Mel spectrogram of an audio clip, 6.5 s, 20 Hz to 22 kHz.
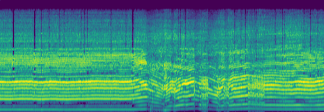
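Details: Vintage chainsaw, unknown when last run, chain a little dull, cutting a 14-inch piece of wood: strong, steady two-stroke buzz that bogs and recovers as it bites in; runs cleanly and pulls well under load.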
